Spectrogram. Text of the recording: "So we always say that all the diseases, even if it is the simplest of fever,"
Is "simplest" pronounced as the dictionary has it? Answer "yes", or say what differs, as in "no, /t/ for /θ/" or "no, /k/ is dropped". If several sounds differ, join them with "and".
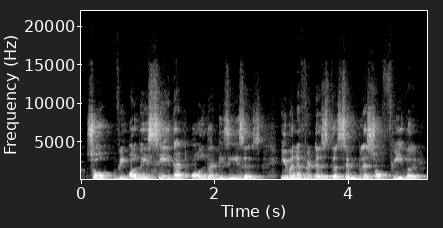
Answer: yes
